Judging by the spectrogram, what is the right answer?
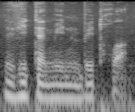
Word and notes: vitamine B3: /vi.ta.min be tʁwa/; France (Paris)

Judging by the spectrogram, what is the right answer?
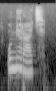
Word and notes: умирать: [ʊmʲɪˈratʲ]

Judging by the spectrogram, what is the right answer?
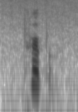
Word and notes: purple: /ˈpɜː(ɹ).pəl/

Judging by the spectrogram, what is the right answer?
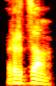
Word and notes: rouille: [ʁuj]; France

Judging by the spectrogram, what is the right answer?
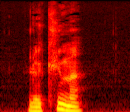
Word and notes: spice: /spaɪs/; American English

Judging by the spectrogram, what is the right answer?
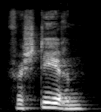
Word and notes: massacrer: France; [ma.sa.kʁe]

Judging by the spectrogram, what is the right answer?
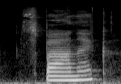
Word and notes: tempe: France; [tɑ̃p]

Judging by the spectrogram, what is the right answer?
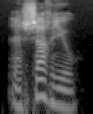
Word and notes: cart: /kɑːt/; /kɑɹt/

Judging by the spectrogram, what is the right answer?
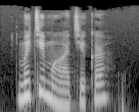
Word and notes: mathematics: American English

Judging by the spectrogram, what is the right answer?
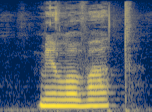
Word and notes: milovat: /ˈmɪlɔvat/

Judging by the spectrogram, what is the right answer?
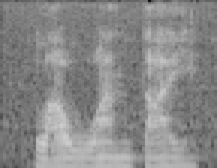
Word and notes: sabato: Italian

